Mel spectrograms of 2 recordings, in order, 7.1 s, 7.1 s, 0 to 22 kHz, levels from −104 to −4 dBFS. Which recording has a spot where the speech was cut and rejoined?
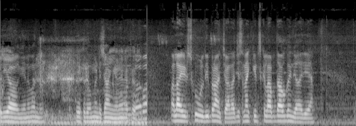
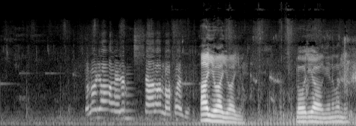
first; 1 cut; at 2.9 s

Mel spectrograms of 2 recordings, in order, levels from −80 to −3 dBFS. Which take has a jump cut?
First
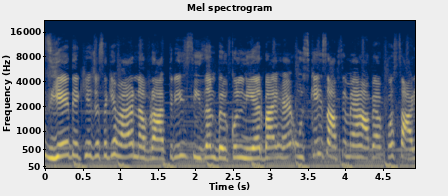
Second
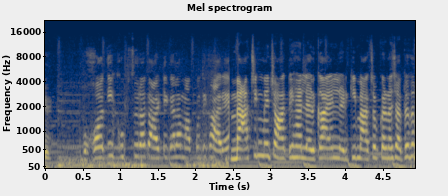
second; 1 cut; at 2.4 s

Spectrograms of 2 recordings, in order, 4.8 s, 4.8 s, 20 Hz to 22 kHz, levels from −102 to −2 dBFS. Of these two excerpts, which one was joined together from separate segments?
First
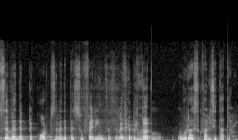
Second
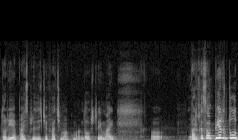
first; 1 cut; at 3.1 s

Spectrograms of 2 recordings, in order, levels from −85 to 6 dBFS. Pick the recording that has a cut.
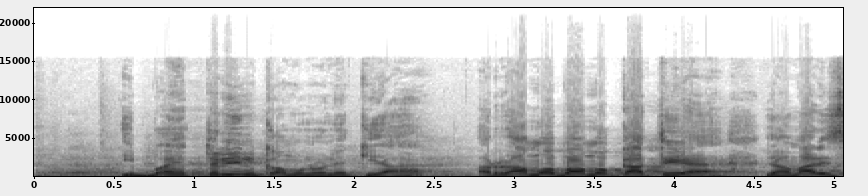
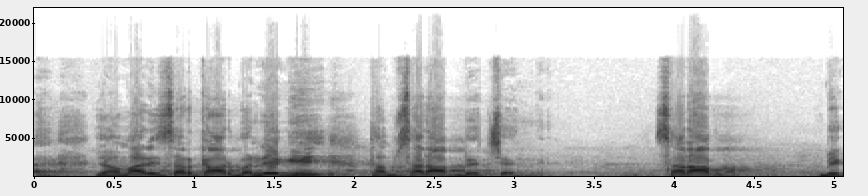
first; 1 cut; at 2.6 s

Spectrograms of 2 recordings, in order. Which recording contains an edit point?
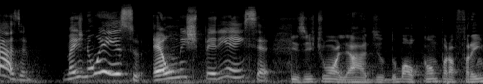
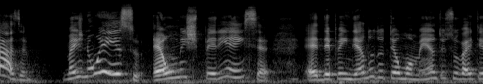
first; 1 cut; at 2.9 s

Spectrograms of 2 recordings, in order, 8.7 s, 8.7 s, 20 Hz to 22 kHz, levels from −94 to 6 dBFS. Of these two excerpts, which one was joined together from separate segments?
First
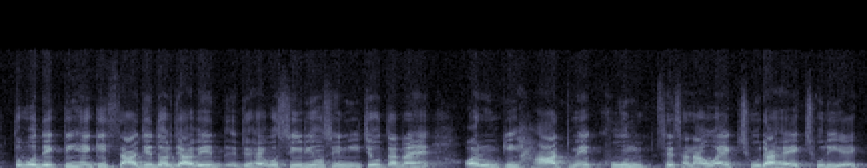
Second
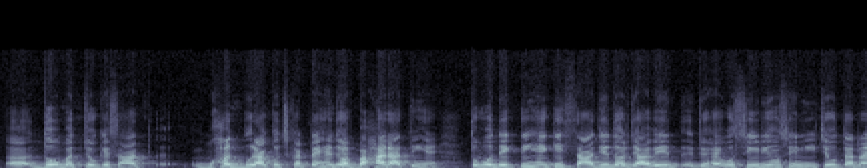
second; 1 cut; at 3.4 s

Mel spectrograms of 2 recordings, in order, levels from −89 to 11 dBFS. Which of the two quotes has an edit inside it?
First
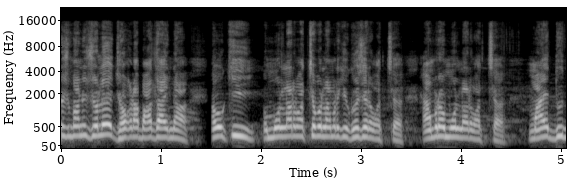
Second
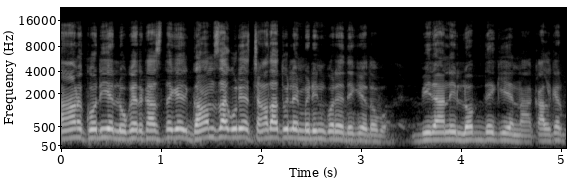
first; 1 cut; at 1.3 s

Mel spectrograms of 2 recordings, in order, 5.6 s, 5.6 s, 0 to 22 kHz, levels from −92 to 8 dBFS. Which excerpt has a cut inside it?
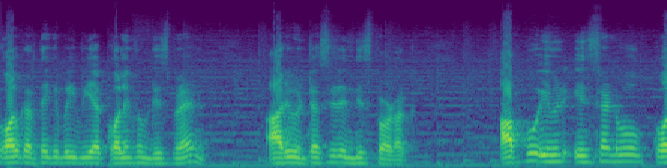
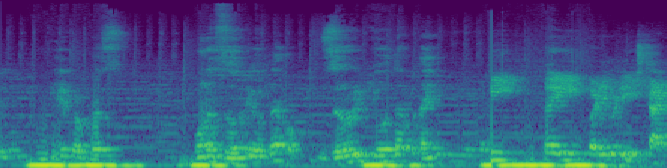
second; 1 cut; at 4.1 s

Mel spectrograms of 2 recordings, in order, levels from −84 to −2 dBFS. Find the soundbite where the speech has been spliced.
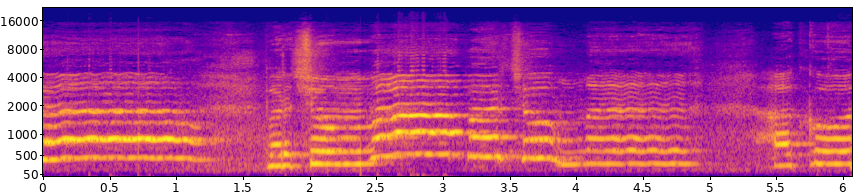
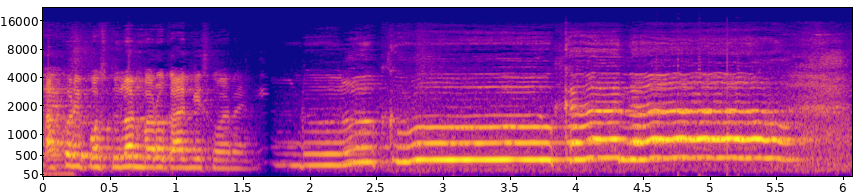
second; 1 cut; at 1.8 s

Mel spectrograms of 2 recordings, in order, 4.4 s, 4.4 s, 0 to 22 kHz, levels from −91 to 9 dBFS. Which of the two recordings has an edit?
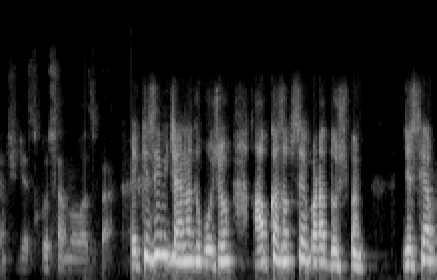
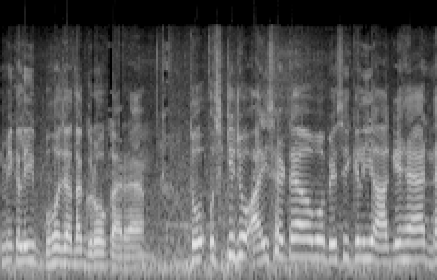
first; 1 cut; at 1.3 s

